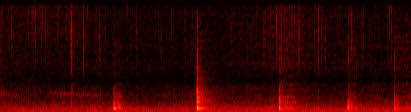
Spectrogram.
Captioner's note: pan sizzles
